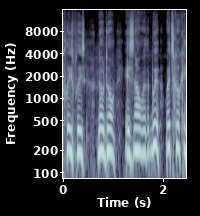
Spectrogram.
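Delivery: play-acted soothing, calming pleading tone. Retelling how friends begged a furious man to stop: imitating soothing a growling dog. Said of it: "the way you would do to a dog".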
